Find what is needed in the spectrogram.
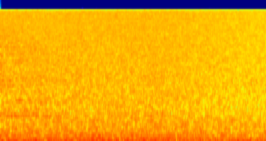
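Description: Steady static-like noise hiss, slowly fading.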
